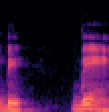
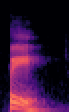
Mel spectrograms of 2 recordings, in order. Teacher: dengungan B lebih terasa ketimbang P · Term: bunyi bersuara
